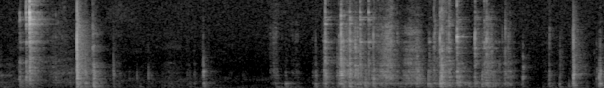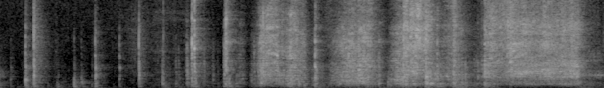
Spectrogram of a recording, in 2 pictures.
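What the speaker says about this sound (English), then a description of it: "now we can just simply feed the track in here, and really easy to do" An aluminium track rail is fed through a hinge extrusion of a Benchdogs Quad MFT hinge system: rasping metal-on-metal sliding with clicks and ticks, building into longer, louder scraping runs, close up.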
